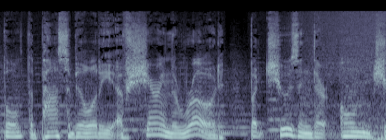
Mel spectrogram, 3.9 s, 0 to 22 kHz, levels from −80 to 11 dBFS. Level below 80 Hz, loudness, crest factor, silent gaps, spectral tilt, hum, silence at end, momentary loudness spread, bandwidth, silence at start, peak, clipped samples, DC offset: -30 dBFS; -13 LUFS; 12 dB; none; -4.5 dB/octave; none; 0 s; 5 LU; 16 kHz; 0 s; 0 dBFS; under 0.1%; under 0.1%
